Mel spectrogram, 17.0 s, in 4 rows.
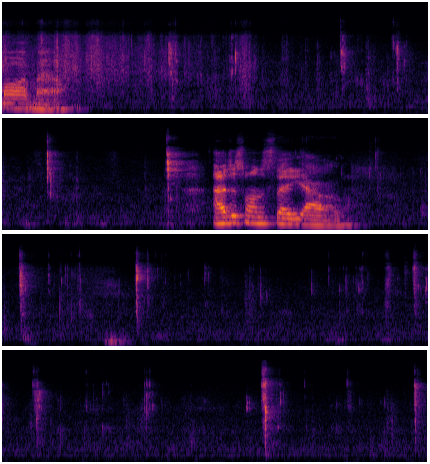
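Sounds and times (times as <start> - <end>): person chewing: 1.5 - 5.4, 7.9 - 17.0.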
